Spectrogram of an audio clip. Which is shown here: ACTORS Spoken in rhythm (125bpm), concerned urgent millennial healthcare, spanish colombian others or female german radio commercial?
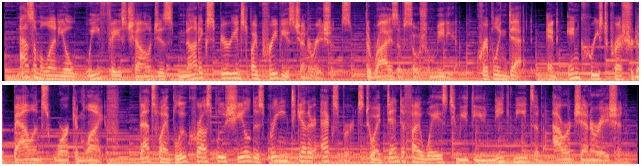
concerned urgent millennial healthcare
